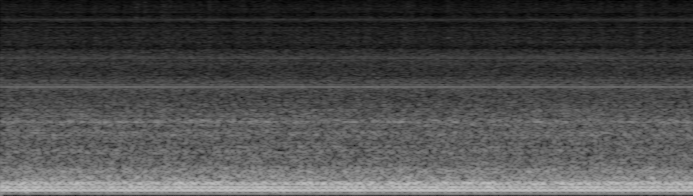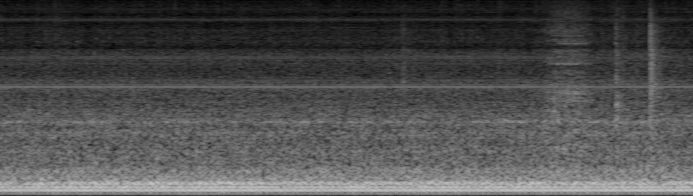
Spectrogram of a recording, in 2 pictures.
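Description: Steady low hum with a thin, steady high-pitched tone over it: constant room background noise. There is a faint brief rustle near the end.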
